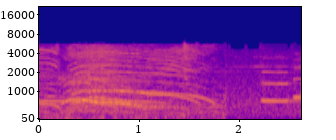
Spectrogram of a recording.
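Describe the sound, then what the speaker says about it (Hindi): A crowd of devotees at Badrinath chants praises of Lord Badri Vishal, many voices rising together in a sustained swelling cry that fades, then a brief renewed call. "भक्ति में डूबे श्रद्धालुओं की भीड़ भगवान बद्री विशाल की जय जयकार कर रही है।"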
